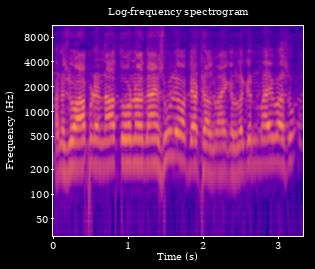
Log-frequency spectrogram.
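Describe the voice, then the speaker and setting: A man's voice: high voice, fairly even intonation, rapid-fire, dull audio, over music. A man telling folksy devotional stories, fervent and earthy, sometimes stretching lines into sung bhajan phrases. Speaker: dayro storyteller and bhajan singer.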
